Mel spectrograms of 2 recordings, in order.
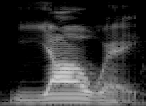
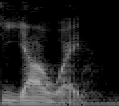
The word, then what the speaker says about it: Yahweh: And in Hebrew of that time, that was pronounced something like Yahweh. It was four letters in the written language, represented in our English as YHWH. And the Hebrew pronunciation does seem to go as Yahweh.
